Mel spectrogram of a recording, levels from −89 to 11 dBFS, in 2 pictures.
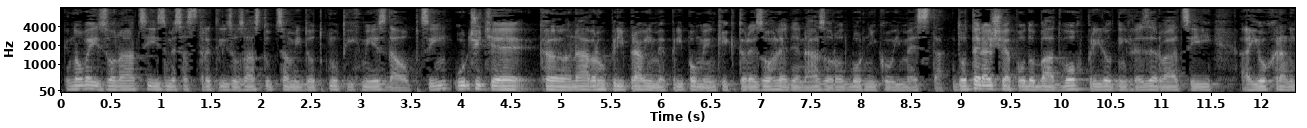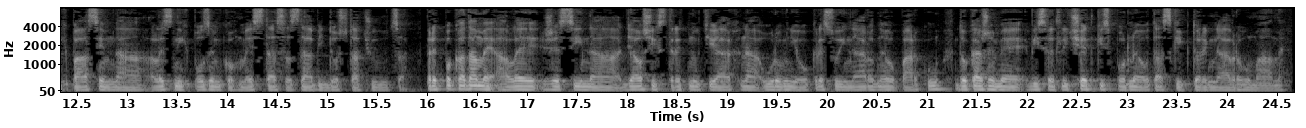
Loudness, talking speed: -26 LUFS, 150 wpm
